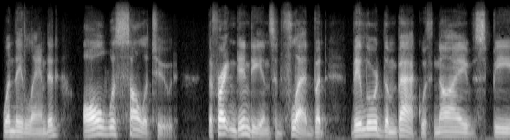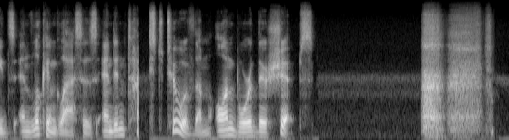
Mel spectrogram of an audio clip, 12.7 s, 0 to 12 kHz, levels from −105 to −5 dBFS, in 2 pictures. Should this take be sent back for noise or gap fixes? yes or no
yes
